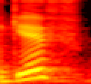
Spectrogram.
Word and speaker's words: GIF: That image playing over and over in your head like a gift. It's not the truth. It's pronounced GIF. Huh? GIF, like the peanut butter. The creator said so.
